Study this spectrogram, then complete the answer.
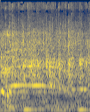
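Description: Audience applause at a live comedy show, a dense patter of clapping heard under someone talking over it.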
